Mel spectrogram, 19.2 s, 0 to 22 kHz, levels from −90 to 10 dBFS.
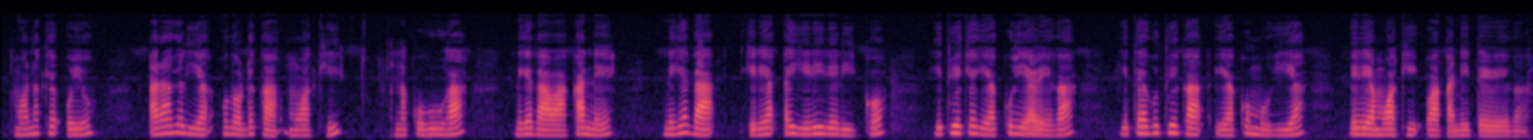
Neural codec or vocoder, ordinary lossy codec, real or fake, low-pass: none; none; real; 14.4 kHz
